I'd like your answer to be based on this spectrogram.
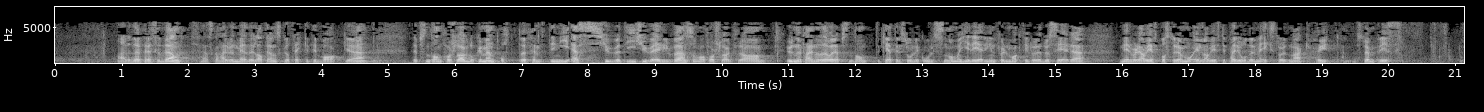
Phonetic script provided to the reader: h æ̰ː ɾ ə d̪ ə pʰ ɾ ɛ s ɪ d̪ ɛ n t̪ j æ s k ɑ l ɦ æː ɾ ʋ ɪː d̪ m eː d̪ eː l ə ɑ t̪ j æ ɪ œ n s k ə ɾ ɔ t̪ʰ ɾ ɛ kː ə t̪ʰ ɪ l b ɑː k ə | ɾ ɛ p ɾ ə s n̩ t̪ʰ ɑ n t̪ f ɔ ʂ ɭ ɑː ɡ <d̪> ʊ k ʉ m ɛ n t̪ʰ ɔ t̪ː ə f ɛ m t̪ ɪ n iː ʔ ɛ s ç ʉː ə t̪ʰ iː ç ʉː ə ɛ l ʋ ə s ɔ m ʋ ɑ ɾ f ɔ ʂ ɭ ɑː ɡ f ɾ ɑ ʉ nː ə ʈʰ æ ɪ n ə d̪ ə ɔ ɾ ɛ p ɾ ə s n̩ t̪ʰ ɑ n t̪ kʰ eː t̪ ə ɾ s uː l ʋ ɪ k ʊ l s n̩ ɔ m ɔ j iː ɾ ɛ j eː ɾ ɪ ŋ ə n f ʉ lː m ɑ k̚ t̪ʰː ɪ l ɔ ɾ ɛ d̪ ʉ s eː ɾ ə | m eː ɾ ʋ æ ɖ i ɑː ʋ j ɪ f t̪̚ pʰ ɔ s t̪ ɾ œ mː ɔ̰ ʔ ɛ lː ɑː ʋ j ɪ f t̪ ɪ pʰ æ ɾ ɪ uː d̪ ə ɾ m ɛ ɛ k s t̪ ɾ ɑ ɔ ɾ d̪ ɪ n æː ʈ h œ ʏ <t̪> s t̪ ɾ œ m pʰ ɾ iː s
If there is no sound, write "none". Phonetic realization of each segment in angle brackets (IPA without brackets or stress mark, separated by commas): d̪, t̪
